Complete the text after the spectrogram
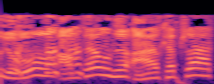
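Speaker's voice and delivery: high, drawn-out mock protest; mock auction customer. Host playing a car buyer at the joke auction, mock protest. Mock Gary haggling over cars.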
